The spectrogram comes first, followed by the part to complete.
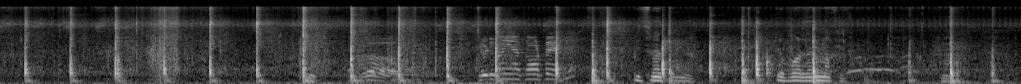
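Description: A tool striking wooden poles, heard as repeated sharp knocks about two a second at an uneven pace, as a pole platform up in a tree is built.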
